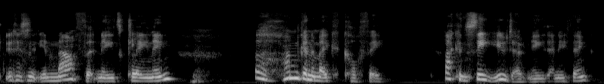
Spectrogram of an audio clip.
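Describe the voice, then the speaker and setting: An actress playing a prim, suspicious middle-aged wife in a comic radio play, scolding and sarcastic. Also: female voice, fairly low pitch, expressive, normal speed, darkish tone, slightly rough.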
